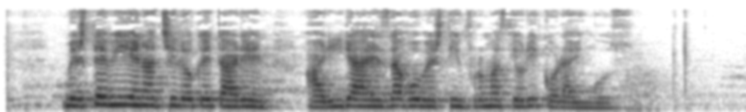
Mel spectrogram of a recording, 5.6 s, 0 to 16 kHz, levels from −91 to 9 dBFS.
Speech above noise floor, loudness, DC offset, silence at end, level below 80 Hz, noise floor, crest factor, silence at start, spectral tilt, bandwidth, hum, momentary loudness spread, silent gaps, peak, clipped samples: 32 dB; -17 LUFS; under 0.1%; 0.8 s; -62 dBFS; -49 dBFS; 18 dB; 0.45 s; -4 dB/octave; 11.5 kHz; none; 12 LU; none; 0 dBFS; under 0.1%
